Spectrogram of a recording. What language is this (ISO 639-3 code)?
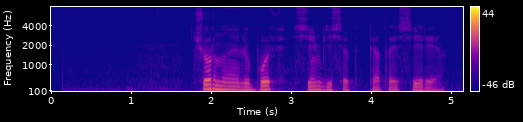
rus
